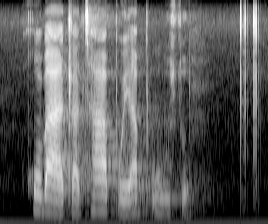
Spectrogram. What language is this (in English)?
Tswana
